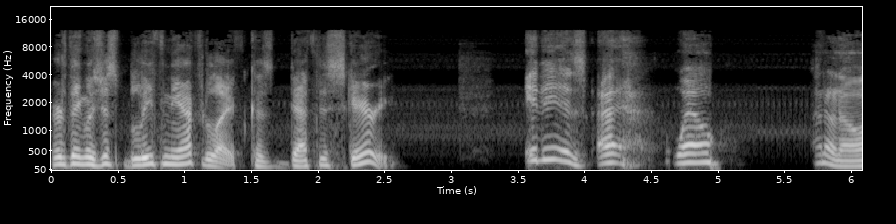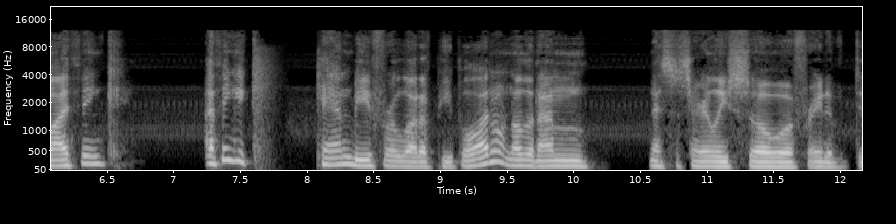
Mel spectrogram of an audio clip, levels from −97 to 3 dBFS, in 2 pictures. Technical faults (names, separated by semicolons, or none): timecode bleed; call audio freeze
